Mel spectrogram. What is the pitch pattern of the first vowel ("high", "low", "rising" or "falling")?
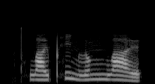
rising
